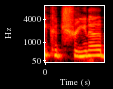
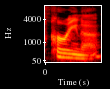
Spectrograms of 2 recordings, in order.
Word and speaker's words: Karina: And this is and I might say Katrina, but it's Karina.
